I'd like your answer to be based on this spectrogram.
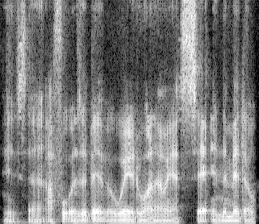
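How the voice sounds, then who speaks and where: A man's voice: rumbling low, little pitch movement, very fast, creaky, a little mellow, breathy edge. A man co-hosting a film podcast, chatting casually and retelling scenes with lots of fillers. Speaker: podcast co-host. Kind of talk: casual film review chat.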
